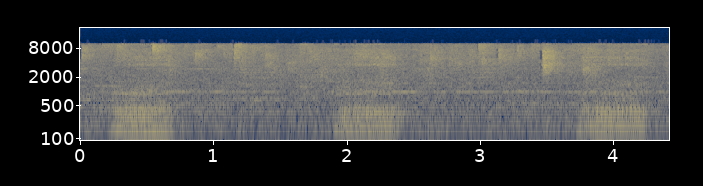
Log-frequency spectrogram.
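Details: A female poodle named Tutuca snores loudly as she naps after eating. Three low, buzzy, ridged snores, each about half a second long, come at a steady pace roughly every 1.7 seconds over a soft hiss.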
